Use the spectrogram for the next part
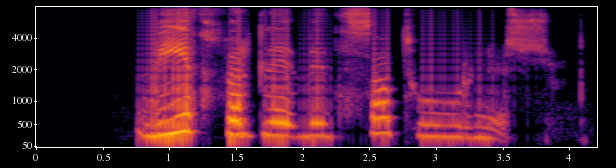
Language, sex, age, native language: Icelandic, female, 40-49, Icelandic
